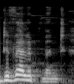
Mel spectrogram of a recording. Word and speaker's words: development: in a formal setting stress on the velop in development the emphasis in theologies is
